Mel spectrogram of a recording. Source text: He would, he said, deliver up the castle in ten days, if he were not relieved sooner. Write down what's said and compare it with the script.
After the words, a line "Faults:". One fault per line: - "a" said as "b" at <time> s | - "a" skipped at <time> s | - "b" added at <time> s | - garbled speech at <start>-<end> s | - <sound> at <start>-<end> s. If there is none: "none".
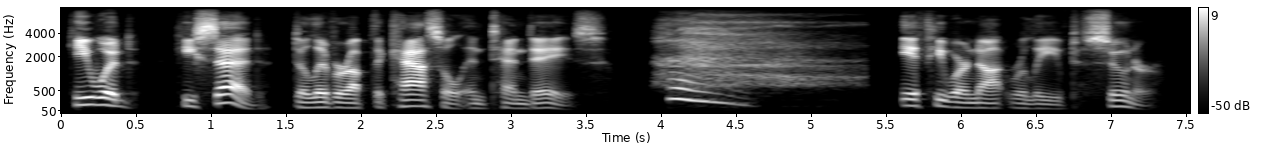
He would, he said, deliver up the castle in ten days, if he were not relieved sooner.
Faults:
- sigh at 3.9-5.4 s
